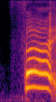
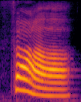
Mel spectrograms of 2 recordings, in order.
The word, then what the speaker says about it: ف: Fa is the equivalent of the letter F. Fa.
